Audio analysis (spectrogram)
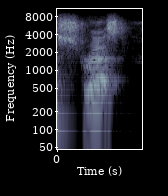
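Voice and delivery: ordinary talk, nothing marked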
